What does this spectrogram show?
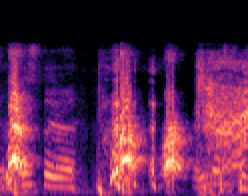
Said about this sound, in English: We got a dog watching guarding the house.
